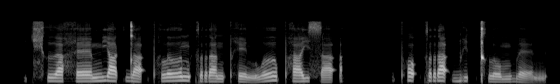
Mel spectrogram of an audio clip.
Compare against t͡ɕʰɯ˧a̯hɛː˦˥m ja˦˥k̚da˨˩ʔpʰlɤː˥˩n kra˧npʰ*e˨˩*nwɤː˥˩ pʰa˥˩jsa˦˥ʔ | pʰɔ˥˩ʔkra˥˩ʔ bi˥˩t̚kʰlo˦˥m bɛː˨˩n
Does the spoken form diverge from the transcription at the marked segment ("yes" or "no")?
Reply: yes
